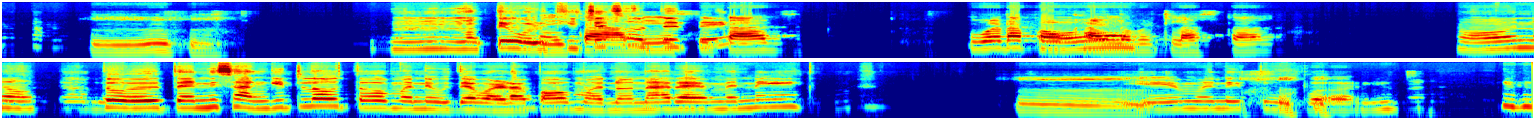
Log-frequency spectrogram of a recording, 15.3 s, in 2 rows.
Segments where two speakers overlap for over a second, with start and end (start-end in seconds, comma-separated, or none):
none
